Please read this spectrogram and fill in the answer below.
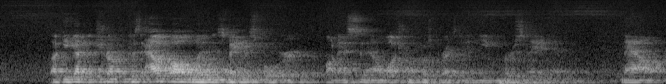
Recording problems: off-mic speech; far
room echo; noticeable; dies away in 1.4 s
hiss; noticeable; throughout; 15 dB below the speech

